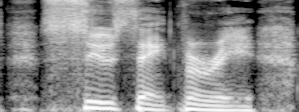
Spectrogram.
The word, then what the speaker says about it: Sault Ste. Marie: It's pronounced Sault Ste. Marie.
